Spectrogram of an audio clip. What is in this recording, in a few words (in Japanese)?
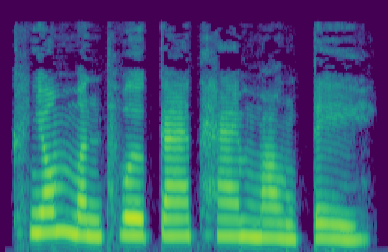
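クメール語（カンボジア語）の日常会話基本フレーズ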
